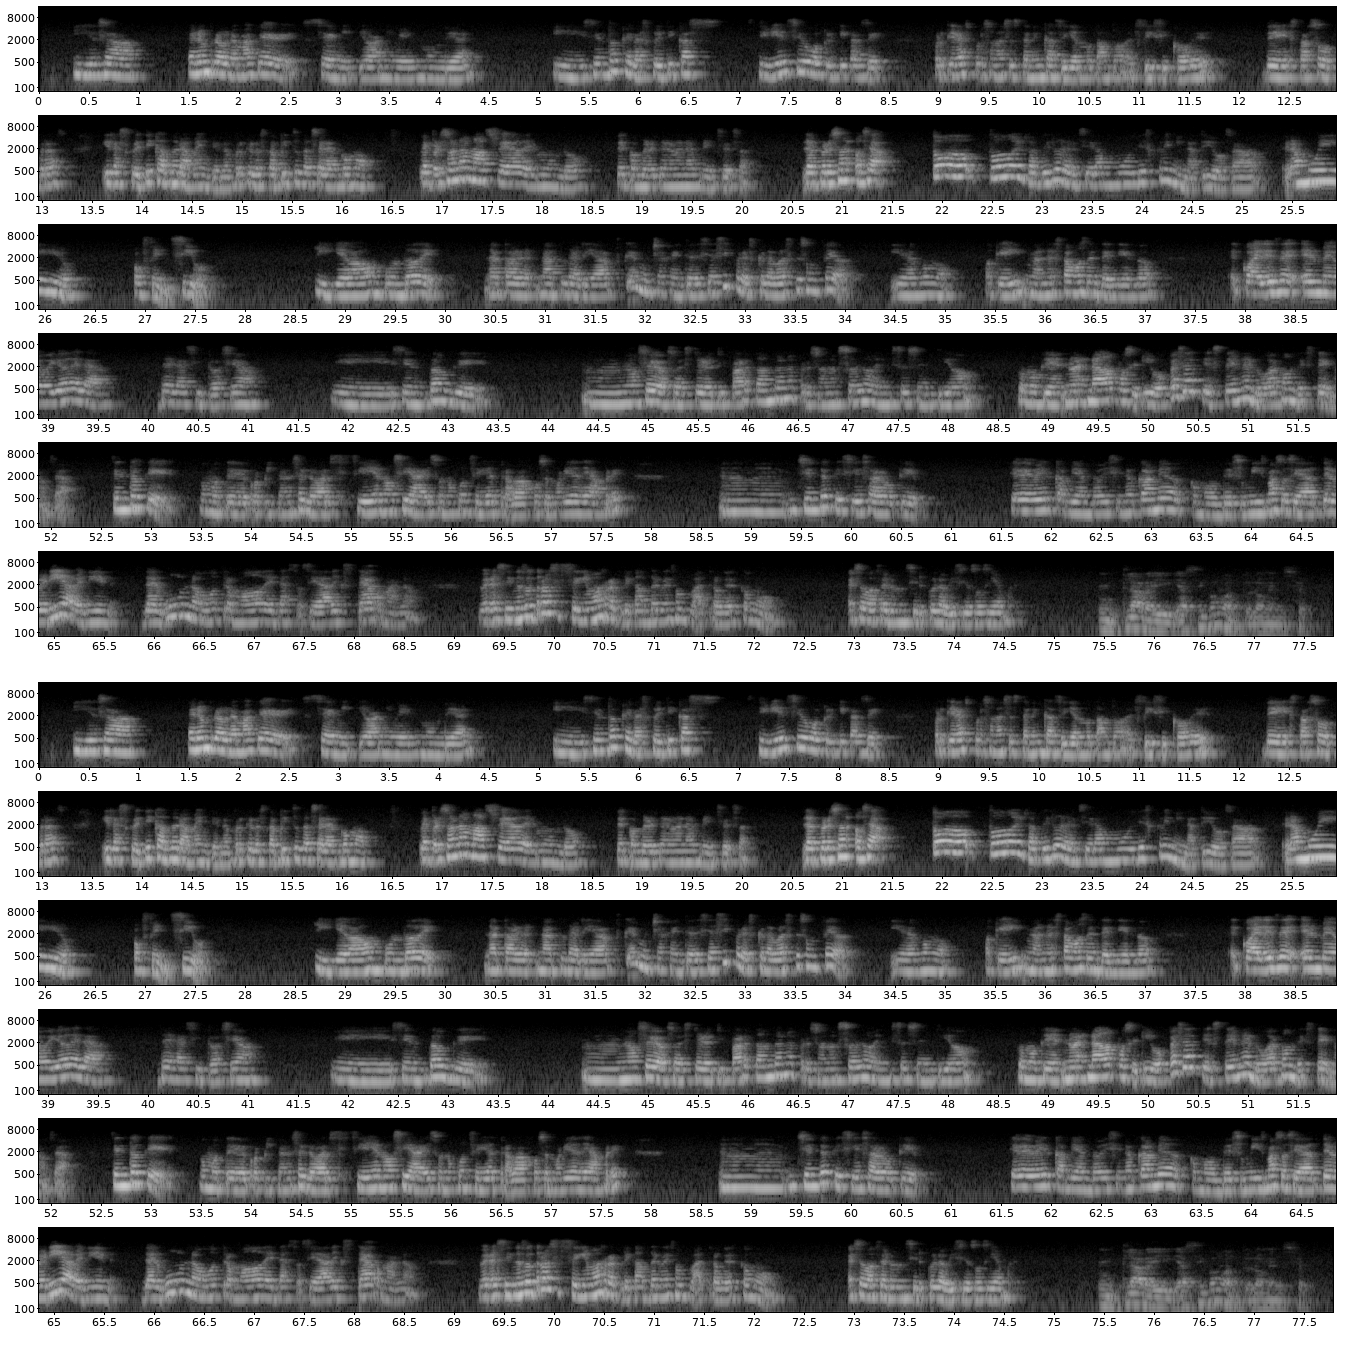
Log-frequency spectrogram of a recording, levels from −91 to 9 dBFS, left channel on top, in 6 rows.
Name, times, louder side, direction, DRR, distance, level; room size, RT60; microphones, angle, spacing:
voice 1, 0.3-1.0 1.5-4.3 5.1-6.7 7.2-8.4 9.0-11.7 12.2-13.2 13.6-16.3 16.8-18.4 18.7-20.1 20.6-21.4 21.9-26.3 26.9-27.6 28.7-29.9 30.4-34.0 34.5-35.0 35.4-37.1 37.8-39.6 40.1-41.1 41.8-43.4 44.3-48.2 48.7-52.2 52.6-53.2 53.5-57.7 58.7-60.7 61.6-65.6 65.9-68.6 69.2-72.2 72.9-74.6, right 2 dB, 30° right, 2 dB, 0.4 m, -30 dB
voice 2, 75.4-77.5, equal, 15° right, -1 dB, 1.1 m, -40 dB
3.2 x 2.4 x 2.7 m, 0.38 s
head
